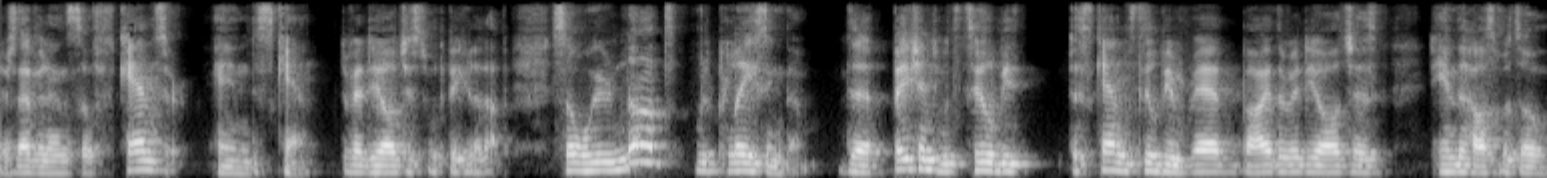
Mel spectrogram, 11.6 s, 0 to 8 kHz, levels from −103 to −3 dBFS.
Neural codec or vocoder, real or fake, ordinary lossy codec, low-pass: codec, 16 kHz, 4 kbps, X-Codec, WavLM features, trained on Multilingual LibriSpeech; fake; AAC, 48 kbps; 7.2 kHz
